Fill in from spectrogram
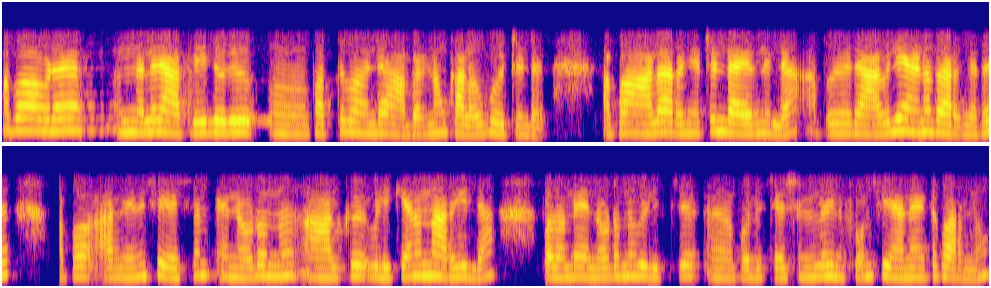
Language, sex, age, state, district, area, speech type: Malayalam, female, 45-60, Kerala, Ernakulam, urban, conversation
